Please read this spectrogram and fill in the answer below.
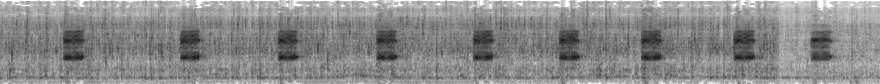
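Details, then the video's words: Frogs living in a small ivy-surrounded backyard fishpond with a water fountain, chirping loudly: short two-toned bursts repeated roughly once a second, nine in a row, over a steady wash of trickling fountain water. "Small backyard fishpond with water fountain (and frogs)"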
